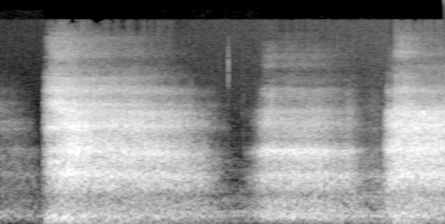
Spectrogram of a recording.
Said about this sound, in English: Oh, well, but can we do some breathing exercises or something before? Yes.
